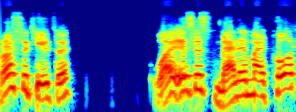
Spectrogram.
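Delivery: put-on Indian accent, pitched very high. Speaker retells the judge questioning the prosecutor about him, Indian accent. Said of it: "with the accent, Indian accent".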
